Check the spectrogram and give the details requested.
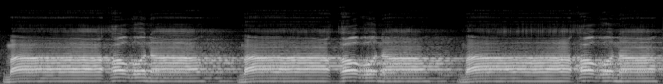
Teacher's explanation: لہبیوں وتب لہبیوں وتب ما اغنا، دیکھیں یہاں بھی مد منفصل واقع ہو رہا ہے کہ ما کے آخر میں الف مدہ اور اغنا کے شروع میں حمزہ آ گیا۔ مرضی ہے 2 الف کے برابر کھینچ کے پڑھا جائے، 3 کے برابر کھینچ کے پڑھا جائے یا 4 کے برابر کھینچ کے پڑھا جائے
